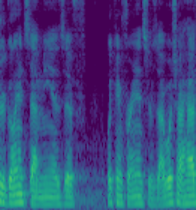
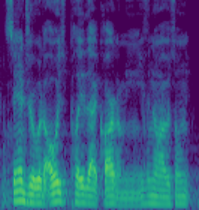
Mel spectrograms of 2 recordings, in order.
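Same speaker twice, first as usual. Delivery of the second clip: ordinary delivery, nothing marked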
